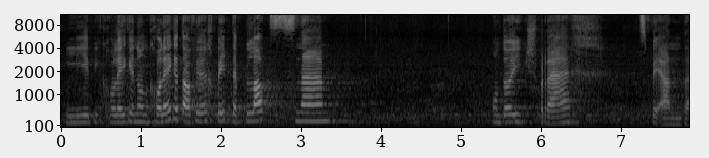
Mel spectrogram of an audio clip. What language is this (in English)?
Swiss German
